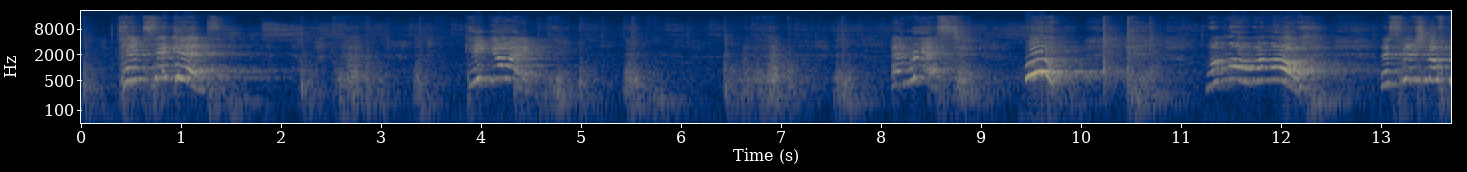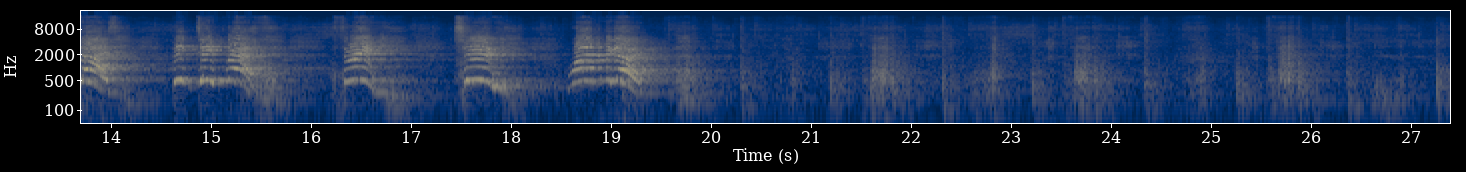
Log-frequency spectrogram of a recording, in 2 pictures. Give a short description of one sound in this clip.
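A woman talks with animation, slightly out of breath.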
